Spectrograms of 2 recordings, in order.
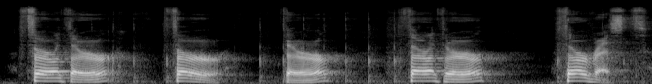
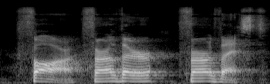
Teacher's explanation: Faut bien faire l'accent tonique qui est sur la première syllabe.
